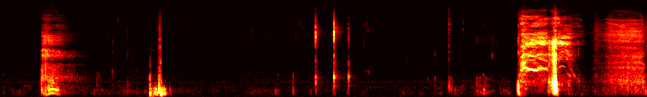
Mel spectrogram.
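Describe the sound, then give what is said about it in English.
Harsh coughing from someone who swallowed snuff: a few short rough bursts spaced apart, faint clicks and mouth noises in between, then a louder, longer coughing fit near the end. “I'm coughing so much because I think I swallowed a little bit of snuff.”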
